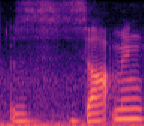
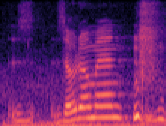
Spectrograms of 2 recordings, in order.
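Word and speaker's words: Zottman: gonna pronunciate this right zotman curls i always thought it was zotoman but there was no o and i thought it was z-o-t-t-o man but everywhere it says zotman z-o-t-t-m-a-n anyway it's basically like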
